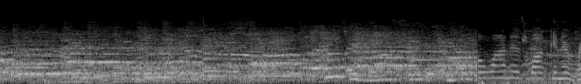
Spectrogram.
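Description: Cheerful music with singing voices plays from loudspeakers.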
